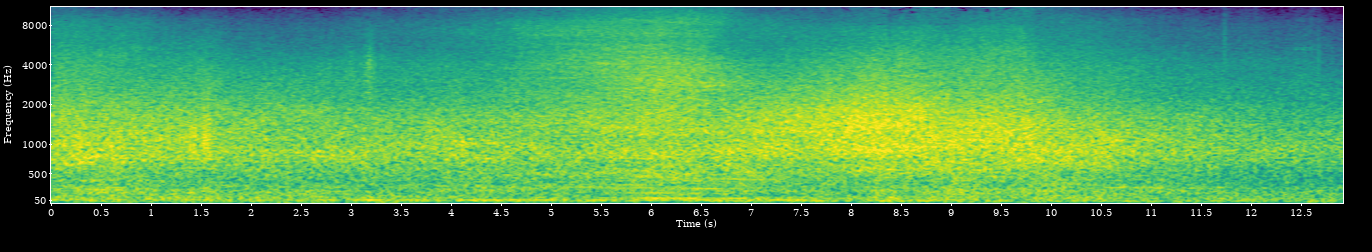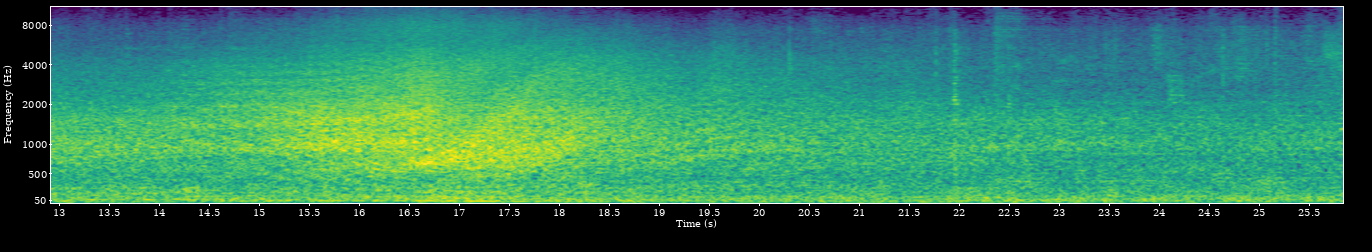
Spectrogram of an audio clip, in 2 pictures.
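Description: Road traffic on a busy highway, cars passing in a steady stream. The noise swells as vehicles go by, loudest about six to ten seconds in and again around seventeen seconds.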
